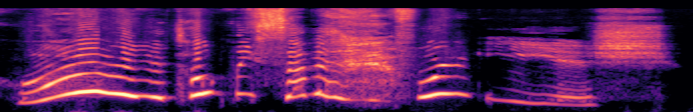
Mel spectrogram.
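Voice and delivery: loud, high amazed whoop; excited outburst. Real, not acted. Gamer amazed at her time to level eight, excited outburst. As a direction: burst out loud and high, stretching the words.

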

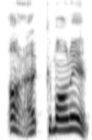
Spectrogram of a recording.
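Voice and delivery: high, loud invitation; acted gruff welcome. Playing Goggins letting a visitor in, loud. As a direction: call it out to a visitor at the door. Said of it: "And he's like".

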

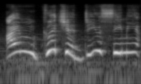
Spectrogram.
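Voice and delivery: high, loud and thrilled; excited. Real, not acted. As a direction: blurt it out in delight. Surprised at glitch.

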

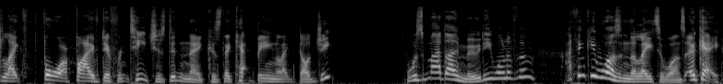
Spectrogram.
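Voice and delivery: normal talking voice

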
